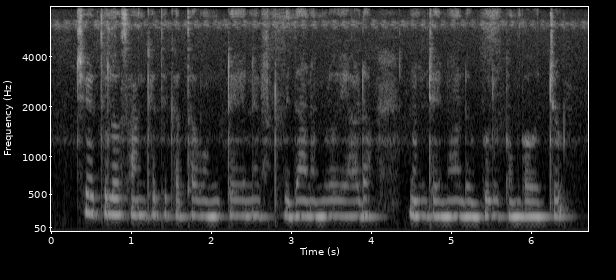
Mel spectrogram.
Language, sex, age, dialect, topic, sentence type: Telugu, female, 18-24, Southern, banking, statement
